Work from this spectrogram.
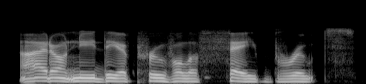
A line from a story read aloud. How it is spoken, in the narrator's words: the lord sneered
